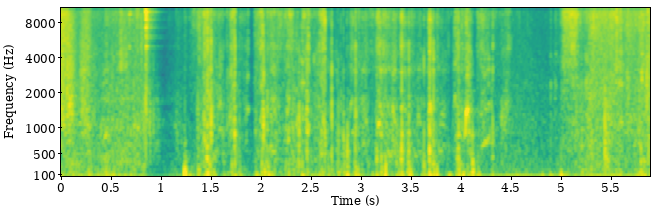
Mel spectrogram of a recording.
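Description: A ferret scrambling in a fabric play tunnel: the fabric rustles for about the first second, then a quick, irregular run of clicks and soft knocks.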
